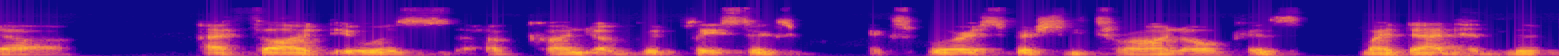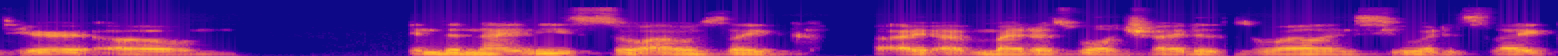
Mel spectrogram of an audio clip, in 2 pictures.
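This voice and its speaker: A man's voice: sits low, muffled recording. A young man from Rwanda, a recent graduate speaking as a podcast guest, thoughtful and full of fillers and restarts. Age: young adult. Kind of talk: podcast interview.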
